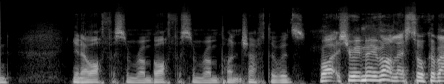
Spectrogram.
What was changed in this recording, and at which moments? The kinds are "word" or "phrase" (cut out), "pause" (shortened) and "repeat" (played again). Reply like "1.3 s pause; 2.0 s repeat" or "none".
1.5 s repeat; 3.1 s pause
